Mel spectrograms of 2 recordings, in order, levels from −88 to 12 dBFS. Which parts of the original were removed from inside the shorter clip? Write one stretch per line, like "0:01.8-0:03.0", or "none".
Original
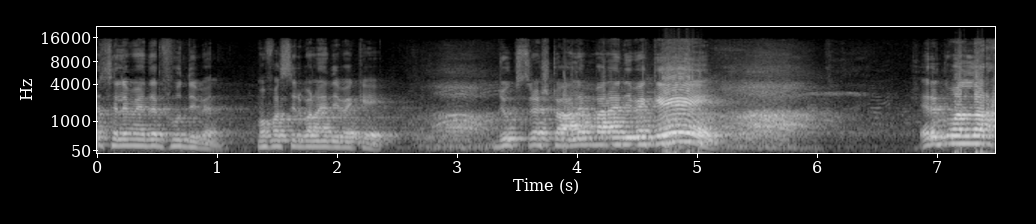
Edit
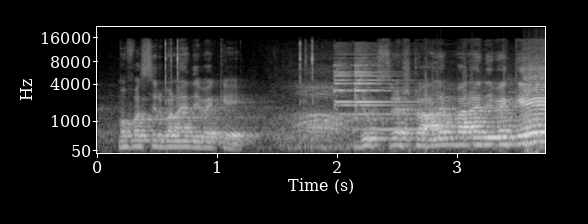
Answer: none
